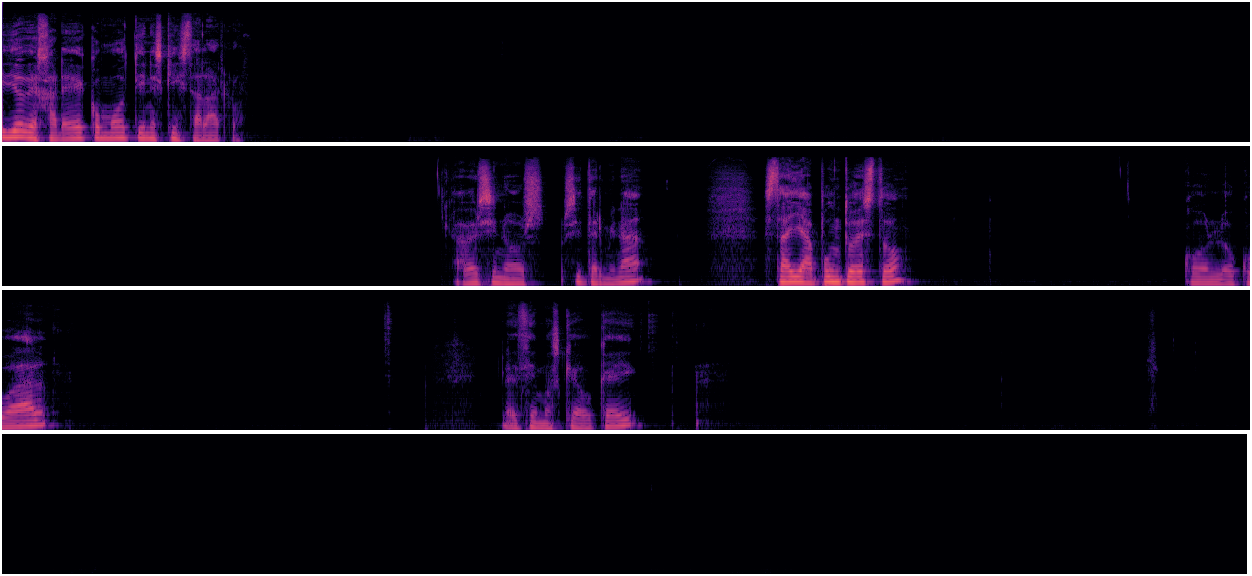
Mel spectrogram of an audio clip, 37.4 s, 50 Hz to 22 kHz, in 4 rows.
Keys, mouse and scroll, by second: 7.5-8.0 scroll down 1, 21.5 Return, 23.5 Tab, 36.8 Return.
